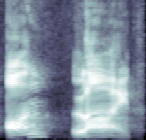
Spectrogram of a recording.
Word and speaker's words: online: 근데 발음 하나만 주의하세요. 절대로 온라인, 아, 온라인, 아, 다 아니에요. 한국어의 자음 접변이 적용된 케이스예요. 그래서 그건 on까지 하시고요. on. 머릿속에서 on은 나오겠구나. 내가 랄랄랄라만 해야 되겠구나. online. 보세요. online.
